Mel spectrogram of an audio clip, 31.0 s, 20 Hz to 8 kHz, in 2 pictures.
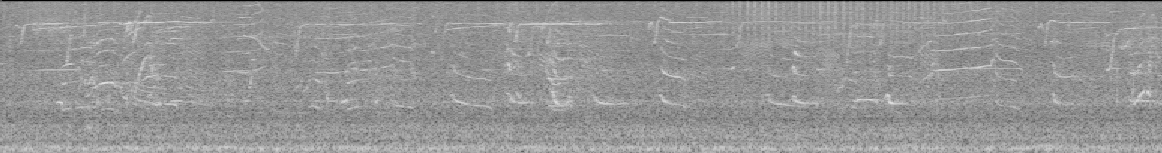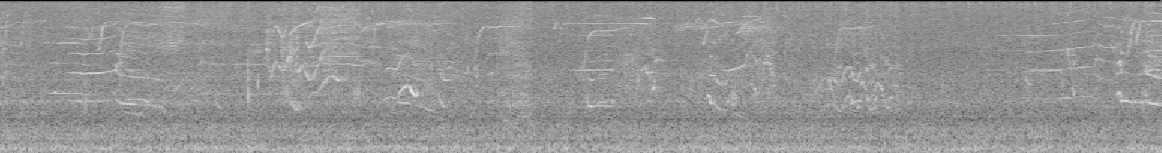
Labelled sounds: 0.5	2.8	killer whale, southern resident, 1.4 to 5.5 kHz
3.1	3.5	killer whale, southern resident, 4.1 to 4.3 kHz
4.2	4.7	killer whale, southern resident, 1.9 to 2.1 kHz
5.9	8.4	killer whale, southern resident, 1.6 to 5.3 kHz
8.8	10.3	killer whale, southern resident, 1.7 to 5.5 kHz
11.4	13.1	killer whale, southern resident, 0.94 to 3.4 kHz
14.0	14.8	killer whale, southern resident, 5.2 to 5.6 kHz
15.2	15.6	killer whale, southern resident, 4.8 to 4.9 kHz
16.1	16.6	killer whale, southern resident, 1.2 to 3.7 kHz
17.2	17.6	killer whale, southern resident, 1.6 to 5.3 kHz
19.8	20.1	killer whale, southern resident, 1.4 to 1.8 kHz
20.6	21.1	killer whale, southern resident, 1.0 to 1.5 kHz
21.9	22.4	killer whale, southern resident, 4.8 to 5.0 kHz
23.1	23.5	killer whale, southern resident, 2.0 to 2.1 kHz
26.7	27.1	killer whale, southern resident, 4.6 to 5.0 kHz
29.0	29.6	killer whale, southern resident, 4.1 to 4.2 kHz
30.4	30.8	killer whale, southern resident, 0.89 to 1.0 kHz

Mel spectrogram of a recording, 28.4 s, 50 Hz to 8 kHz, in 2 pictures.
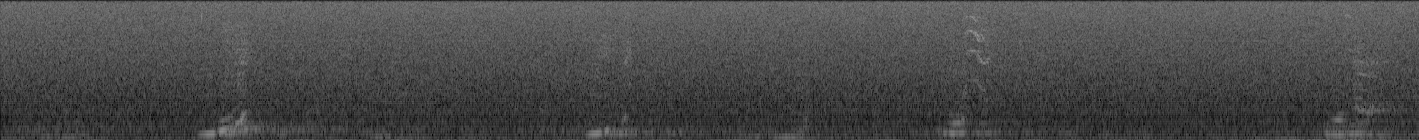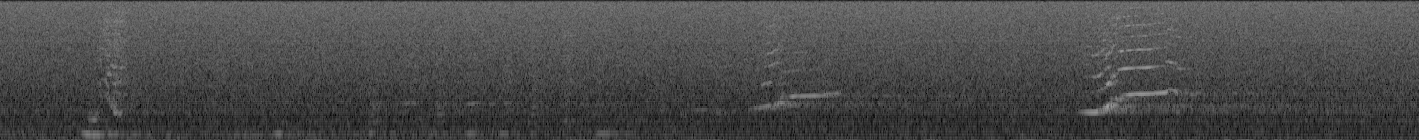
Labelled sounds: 22.0	22.6	humpback whale, 0.80 to 1.1 kHz
25.0	26.0	humpback whale, 0.80 to 5.1 kHz

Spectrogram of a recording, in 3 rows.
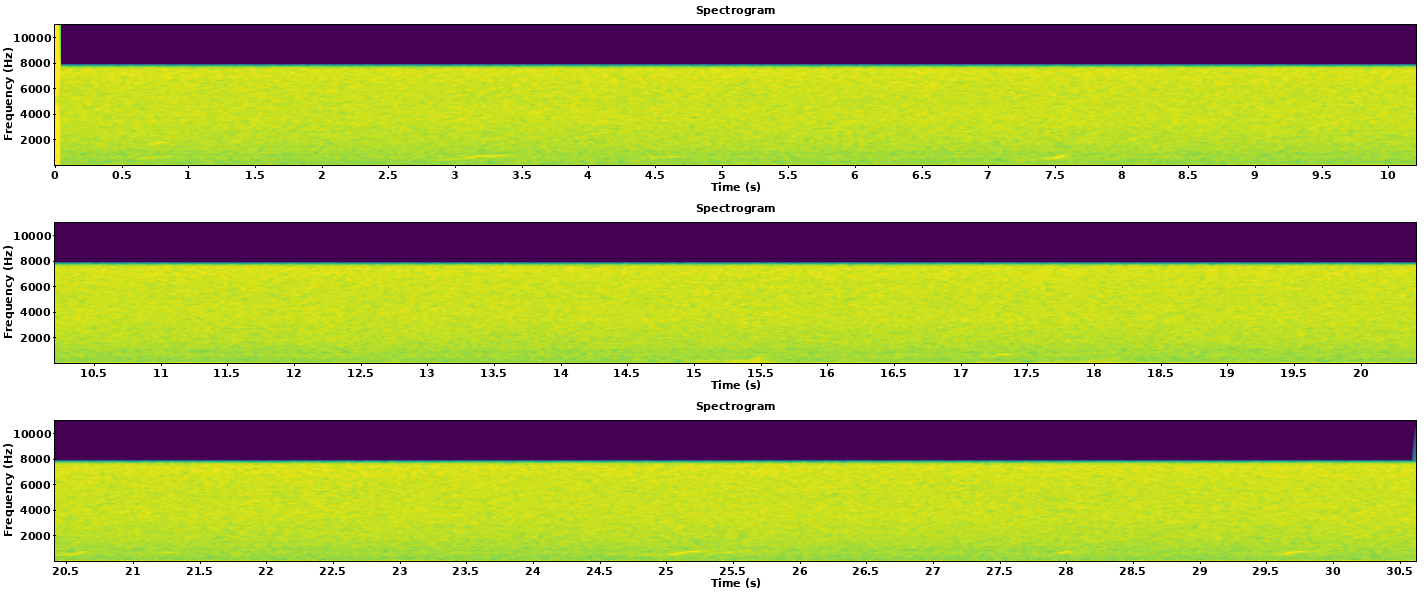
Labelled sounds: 25.1	25.4	humpback whale, 0.80 to 0.90 kHz

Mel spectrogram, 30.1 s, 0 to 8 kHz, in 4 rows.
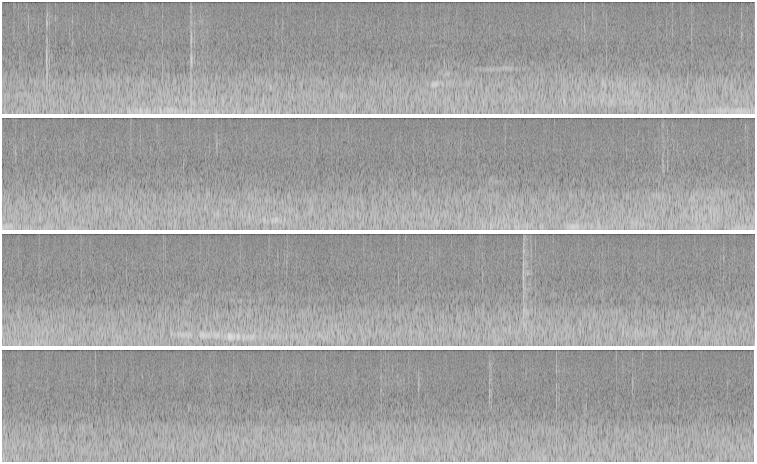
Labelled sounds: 4.7	5.1	humpback whale, 1.2 to 1.3 kHz

